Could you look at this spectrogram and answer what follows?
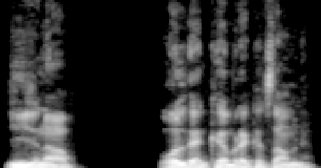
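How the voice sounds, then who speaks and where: Animated insistent male debate host. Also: medium pitch. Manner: insistent, repeats demands, talks over the caller. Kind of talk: heated debate on a call-in show.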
